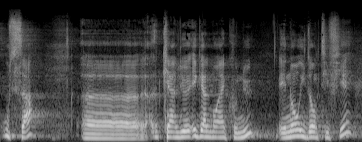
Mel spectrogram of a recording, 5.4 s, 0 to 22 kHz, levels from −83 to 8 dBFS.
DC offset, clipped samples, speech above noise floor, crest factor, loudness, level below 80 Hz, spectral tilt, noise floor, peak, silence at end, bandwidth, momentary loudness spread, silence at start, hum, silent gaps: under 0.1%; under 0.1%; 22 dB; 14 dB; -16 LUFS; -58 dBFS; -5.5 dB/octave; -37 dBFS; -2 dBFS; 0 s; 14.5 kHz; 12 LU; 0 s; none; none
